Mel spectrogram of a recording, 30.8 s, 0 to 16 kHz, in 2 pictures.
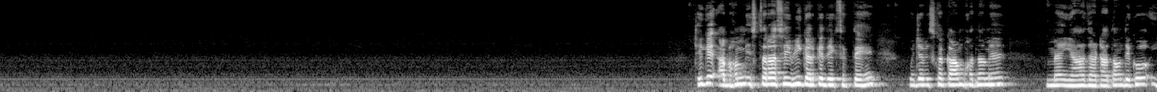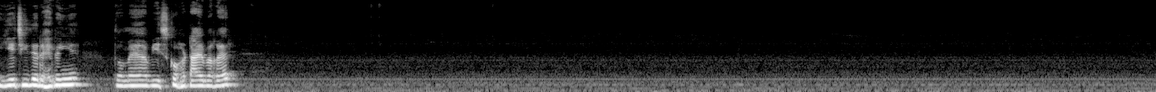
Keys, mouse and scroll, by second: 11.8 click, 16.9-30.8 drag.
